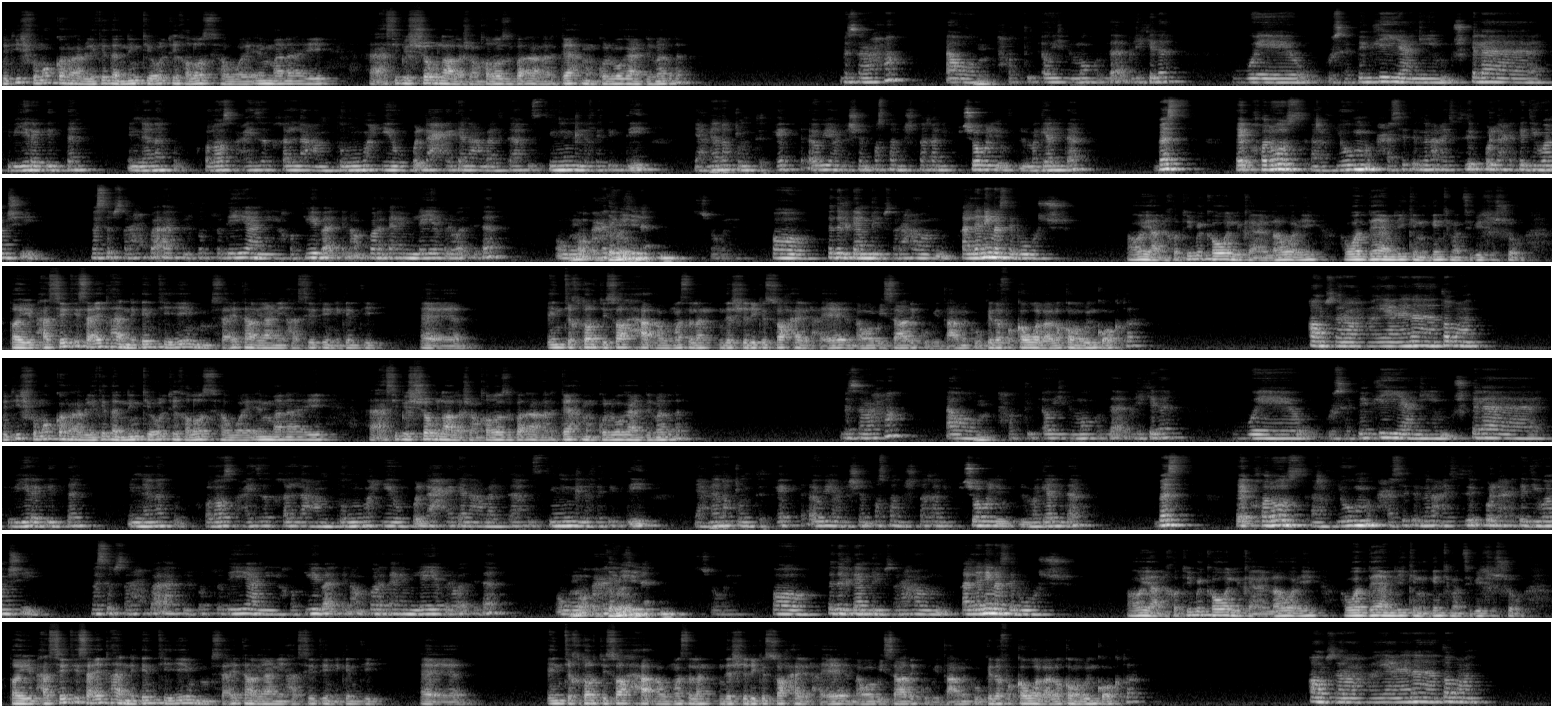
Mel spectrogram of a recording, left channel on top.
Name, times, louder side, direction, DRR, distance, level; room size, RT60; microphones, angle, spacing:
voice 1, 0.0-3.2 3.7-6.8 9.7-9.9 22.6-22.7 36.7-37.4 42.3-44.1 44.4-50.2 50.7-51.2 52.0-57.9, left 1 dB, 5° right, 0 dB, 0.5 m, -21 dB
voice 2, 8.4-8.9 9.4-9.8 10.4-11.7 12.3-16.3 16.8-17.1 17.5-21.9 22.4-23.0 23.2-26.3 27.0-27.2 27.8-31.3 31.9-32.7 33.1-35.9 36.5-37.7 38.1-38.4 38.7-41.6 59.6-61.2, left 1 dB, 60° left, -4 dB, 0.9 m, -22 dB
2.6 x 2.4 x 2.7 m, 0.42 s
head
